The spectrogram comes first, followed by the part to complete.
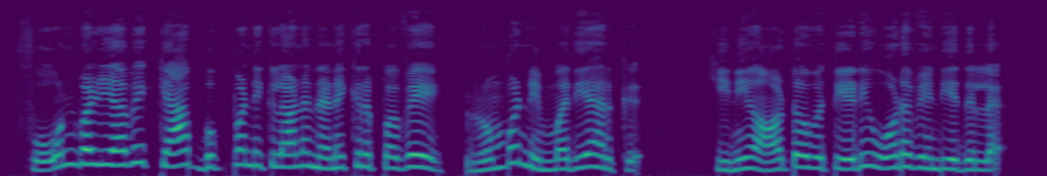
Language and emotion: Tamil, happy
